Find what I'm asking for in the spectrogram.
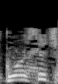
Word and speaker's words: Gorsuch: Well, a lot of people think it's going to be Gorsuch, I think I'm pronouncing. – Yes, Gorsuch. I've heard Gorsuch and also, what is it, Hardiman? – Right, that's the other person.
